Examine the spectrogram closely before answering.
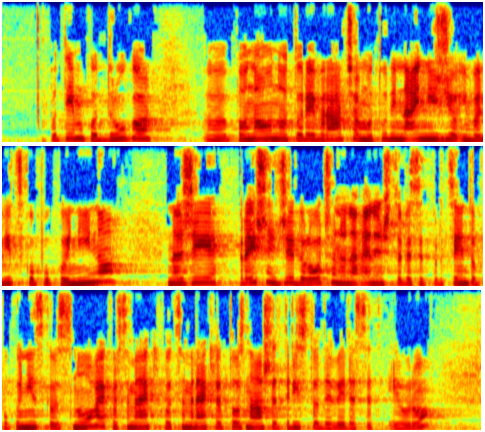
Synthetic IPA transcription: pɔt̪emkɔd̪̚d̪ːɾuːɡɔ | pɔnɔwnɔt̪oːɾɛjwɾaːt͡ʃamɔt̪uːd̪inajniʒjɔʔinʋalit̪skɔpɔkɔjniːnɔ | naʒepɾɛjʃnid͡ʒʒed̪ɔloːt͡ʃanɔnaʔɛːnainʃt̪əɾd̪ɛsɛt̪̚pɾɔt̪sɛːnt̪ɔwpɔkɔjninskɛɔsnoːʋɛkɔtsəmɾɛklakɔt̪səmɾɛːklat̪oːznaːʃat̪ɾist̪ɔd̪ɛʋeːd̪ɛsɛt̪eːwɾɔw

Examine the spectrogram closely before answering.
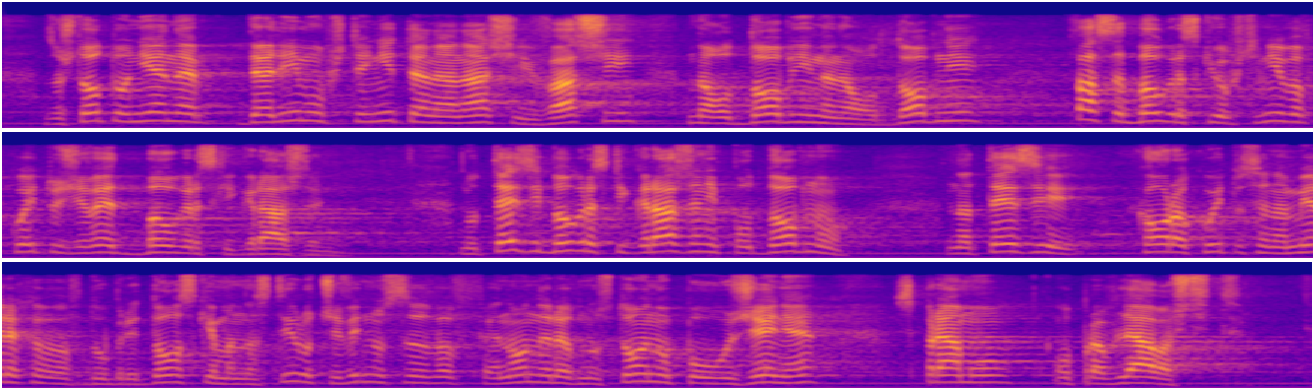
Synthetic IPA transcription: zɐʃt̪ɔt̪oniɛnɛd̪ɛlimopʃt̪init̪ɛnɐnaʃivaʃi | nɐod̪ɔbninɐnɛod̪ɔbni | t̪ovasəbɤlˠɡəɾsk̟iopʃt̪inivɐfkoit̪ʊʒivɛət̪̚bɤlˠɡəɾsk̟iɡɾaʒd̪ɐnḭ | not̪ɛzibɤlˠɡəɾskiɡɾaʒd̪ənipod̪ɔbno | nɐt̪ɛzi | xɔɾəkoit̪ʊsɛnɐmiɾəxəvɐfd̪obɾid̪ɔlˠskʲiəmonɐst̪iɾot͡ʃɛvid̪nosəvɐfɛd̪nɔnɛɾɐvnost̪ɔjnopolˠoʒɛnʲiɛ | spɾʲamo | opɾɐvlʲavɐʃt̪i̥t̪ɛ̥

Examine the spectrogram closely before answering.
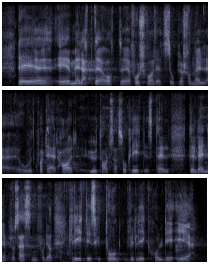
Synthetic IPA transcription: d̪̥ɛ | ɛmɛɾɛt̪ːəɑt̪fɔʂʋɑːɾət̪sʊpəɾɑʂʊnɛlːə̰huːʋəd̪kʰʋɑʈʰeːɾhɑɾʉːt̪ʰɑːlt̪sæɪsɔkʰɾiːt̪ɪsk̚t̪ʰɪlt̪ʰɪld̪ɛnːəpʰɾʊsɛsːn̩fɔɖiːɑt̪kʰɾiːt̪ɪskt̪ʰoːɡʋɪd̪liːkhɔld̪ɛʔɛ

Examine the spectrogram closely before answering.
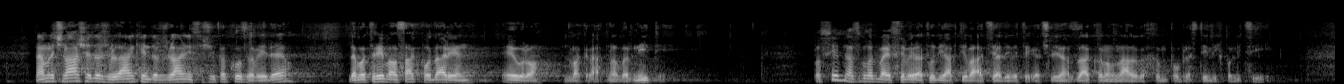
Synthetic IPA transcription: naːmɾɛt͡ʃnaːʃɛd̪əɾʒawljaːŋkɛind̪əɾʒawlʲjaːnisɛʃɛkakoːzaʋeːd̪ajɔd̪abot̪ɾeːbawsak̚pɔd̪aːɾjɛneːwɾɔd̪ʋakɾa̰ːt̪nɔʋəɾnit̪ḭ | pɔseːbnazɡoːd̪bajɛsɛʋḛːd̪at̪uːd̪iakt̪iʋa̰ːt̪sijad̪ɛʋeːt̪ɛ̰ɡat͡ʃleːna̰zːaːkɔnɔmna̰ːlɔɡaxmpɔɔbla̰st̪iːlixpɔlit̪sḭjḭ

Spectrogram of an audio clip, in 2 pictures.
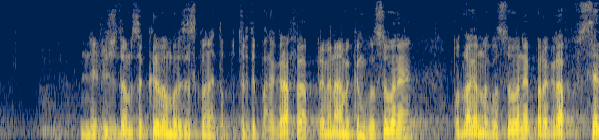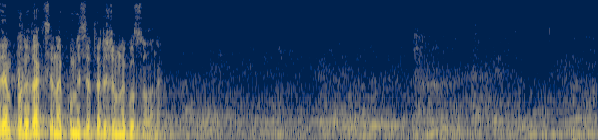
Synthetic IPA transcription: nɛviʒd̪əmzɐkɾivɐmɾɐziskvɐnɛt̪opot̪ɾit̪ɛpɐɾɐɡɾafəpɾɛminavɐmɛkɐmɡlˠɐsuvɐnɛpod̪lˠaɡɐmnɐɡlˠɐsuvɐnɛpɐɾɐɡɾafsɛd̪ɛmpoɾɛd̪ak̚t̪sijɐnɐkomisijət̪əɾɛʒimnɐɡlˠɐsuvɐ̰nɛ̰

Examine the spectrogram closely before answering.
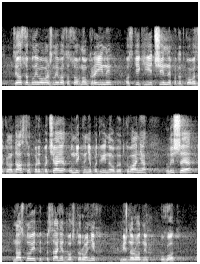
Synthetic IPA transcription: t̪sɛɔsɔblˠɪʋɔʋɐʒlˠɪʋɔst̪ɔsɔwnɐʊkɾɐjinɪ | ɔskʲilʲkʲɪjɛt͡ʃɪnːɪpɔd̪ɐt̪kɔʋɪɣzɐkɔnɔd̪ɑwst̪ʋpeɾe̞d̪̚bɐt͡ʃɑjɛʔʊnɪkne̞nʲːɐpɔd̪ʲʋʲijnɔɦɔpɔd̪ɐt̪kʊʋɑnʲːɐ | lˠɪʃɛ | nɐɔsnɔʋʲipʲid̪̚pɪsɑnʲːɐd̪ʋɔxst̪ɔɾɔnʲːɪx | mʲiʒnɐɾɔd̪nɪxʊɦɔd̪

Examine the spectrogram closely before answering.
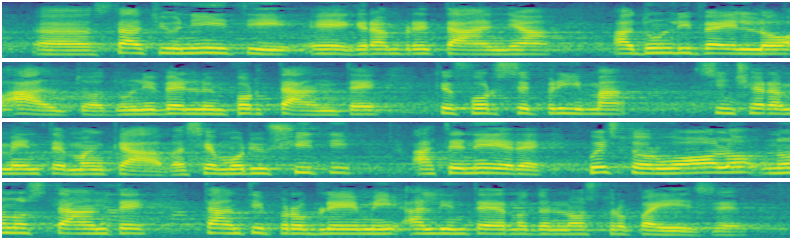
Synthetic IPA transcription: st̪aːt̪iuniːt̪ieɡɾambɾet̪aɲːa | ad̪unlivɛlːoalt̪oad̪unlivɛlːoimport̪ant̪e | k̟efːorsepɾiːma | sint͡ʃeɾament̪emaŋkaːvasjaːmoɾiuʃːiːt̪i | at̪ːeneːɾe | kwest̪orwɔːlononost̪ant̪e | t̪ant̪ipɾoblɛːmiʔalːint̪ɛrnod̪elnɔst̪ɾopaeːze

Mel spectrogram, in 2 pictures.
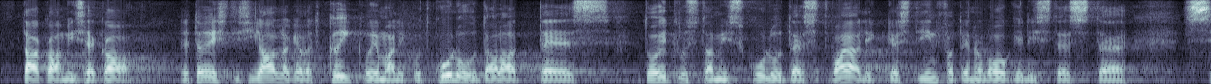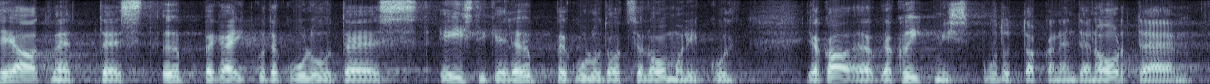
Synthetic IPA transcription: t̪ɑɡɑmise̞kɑjɑt̪ɤ̞est̪isiːjɑɑlːɑkejvɑd̪̥kɤjkːˑvɤjmɑlikud̪kulud̪̥ɑlɑt̪ːˑe̞s | t̪o̞jd̪lust̪ɑmiskulud̪̥e̞st̪vɑjɑlikːˑe̞st̪info̞t̪e̞hno̞lo̞ːɡilist̪e̞st̪ | se̞ɑd̪̥me̞t̪ːˑe̞st̪ɤpːe̞kæjkːˑud̪e̞kulud̪̥e̞st̪e̞ːst̪ike̞ːleɤpːe̞kulud̪o̞t̪se̞lo̞ːmulikːˑult̪ˑ | jɑkɑjɑkɤjkːˑmispuːd̪̥ut̪ˑːɑb̥̚kɑne̞nd̪e̞no̞ːrt̪e̞

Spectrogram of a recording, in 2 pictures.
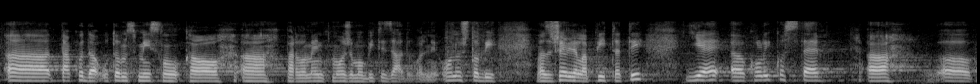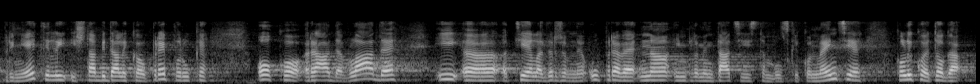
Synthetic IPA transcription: t̪ako̞d̪aʔut̪o̞msmiːslukao̞paɾlame̞nt̪mo̞ʒemo̞bit̪izad̪o̰ʋo̰ʎnḭʔo̞noʃt̪o̞biʋʔasʒe̞ʎelapiːt̪at̪ijeko̞liko̞st̪e̞ | pɾimjeːt̪iliʔiʃt̪abid̪aːlikaopɾe̞poɾuke̞ | o̞ko̞ɾaːd̪aʋlˠaːd̪e̞ | it̪jeːlad̪r̩ʒaʋne̞ʔupɾaʋe̞naʔimpleme̞nt̪aːt̪sijiist̪ambulˠske̞ko̞nʋe̞nt̪sije | ko̞likojet̪o̞ɡa

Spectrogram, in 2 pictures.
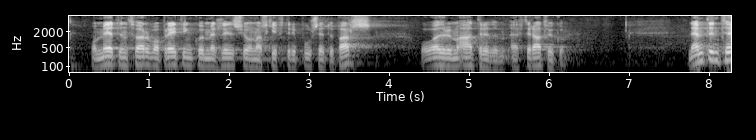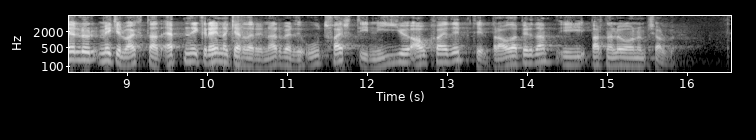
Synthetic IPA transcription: ɔɣmɛːt̪ɪnθvœɾvawpɾeːjt̪iŋkʏmɛðl̥ɪðsjownascɪft̪ɪɾipuːsɛt̪ʏpaɾ̥s | ɔɣœðɾʏma̰ːt̪ɾɪðʏmɛ̰ft̪ɪɾaːt̪ʰvɪkʏm | nɛmt̪ɪnt̪ʰɛːlʏɾmɪːcɪlvajxt̪aðɛpnɪkɾeːjnacɛɾðaɾɪnːaɾvɛɾðɪ̰ʔuːt̪fajr̥t̪iniːjʏʔa̰ːwkʰvaːjðɪt̪ʰɪlpɾaːwðapɪɾðaipaɾt̪nalœːɣanʏmsja̰wlvʏ̰m

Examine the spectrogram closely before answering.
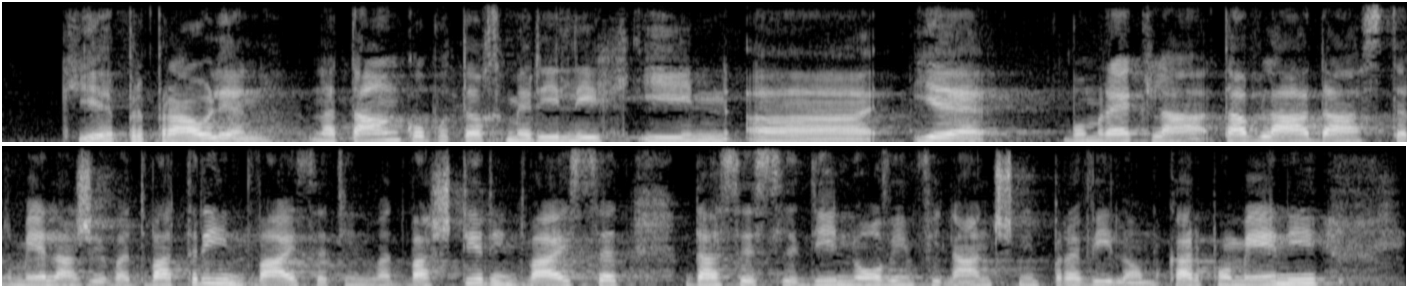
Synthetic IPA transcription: kʰijɛpɾipɾawlʲjɛnːat̪aŋkɔpɔt̪əxmɛɾiːlixin | jɛ | bomɾɛːklat̪aːʋlaːd̪ast̪əɾmeːlaʒeʋəd̪ʋat̪ɾiːnd̪ʋajsɛt̪inʋəd̪ʋaʃt̪iːɾiːnd̪ʋajsɛt̪d̪asɛslɛd̪inɔːʋimfinant͡ʃnimpɾaʋiːlɔmkaɾpɔmeːni

